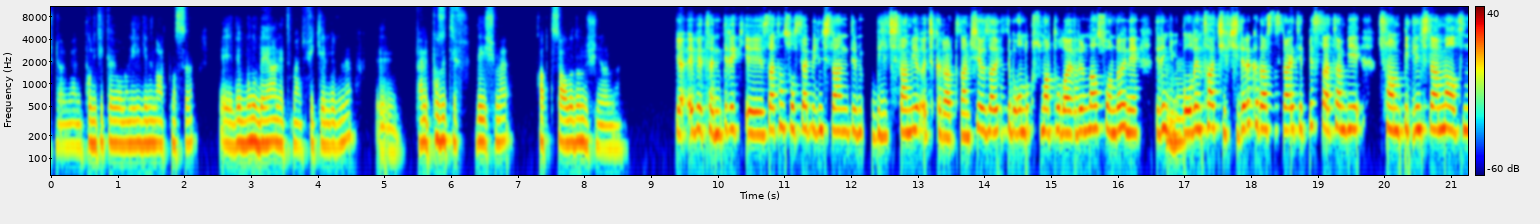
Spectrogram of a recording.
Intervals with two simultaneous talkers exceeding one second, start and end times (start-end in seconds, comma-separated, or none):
none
